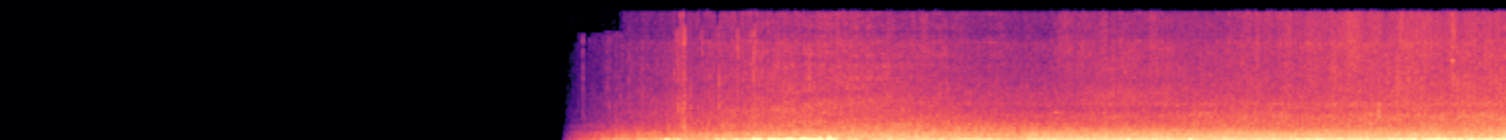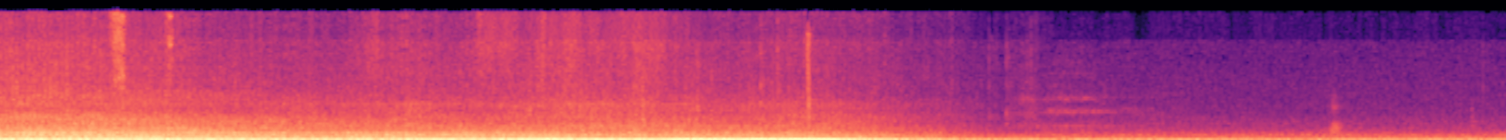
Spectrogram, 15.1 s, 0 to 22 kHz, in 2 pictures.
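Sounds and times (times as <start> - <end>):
wind on microphone: 3.2 - 9.5
vehicle engine rumbling: 3.6 - 13.7.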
